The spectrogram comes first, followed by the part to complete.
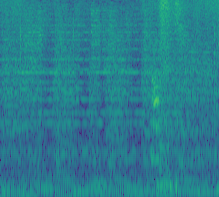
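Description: Background music plays throughout, with a short cat cry about one and a half seconds in as two cats play-fight.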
